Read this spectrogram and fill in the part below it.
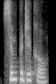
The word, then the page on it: simpatico: Indian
